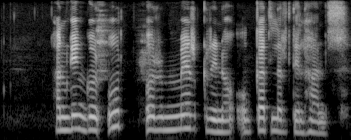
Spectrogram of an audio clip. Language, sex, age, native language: Icelandic, female, 40-49, Filipino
